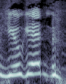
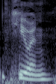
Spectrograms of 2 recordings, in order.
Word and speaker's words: Heughan: Show us your back, Sam Heughan. – Heughan. – Heughan. – I would say it like that first, and then I heard him say it, and I was like, oh, I've been saying it wrong.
